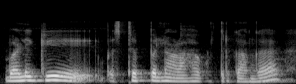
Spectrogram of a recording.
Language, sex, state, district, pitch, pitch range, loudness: Tamil, female, Tamil Nadu, Kanyakumari, 170 Hz, 150-185 Hz, -16 LUFS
